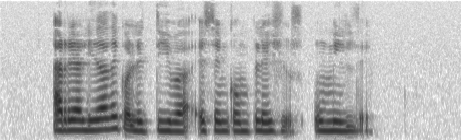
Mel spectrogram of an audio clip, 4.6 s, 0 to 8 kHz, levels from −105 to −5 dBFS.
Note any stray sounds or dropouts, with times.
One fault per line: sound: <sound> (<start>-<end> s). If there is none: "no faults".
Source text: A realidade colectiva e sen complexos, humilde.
no faults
